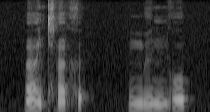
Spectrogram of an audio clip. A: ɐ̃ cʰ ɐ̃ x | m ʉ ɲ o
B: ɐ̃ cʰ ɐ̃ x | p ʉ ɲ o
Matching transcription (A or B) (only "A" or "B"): A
